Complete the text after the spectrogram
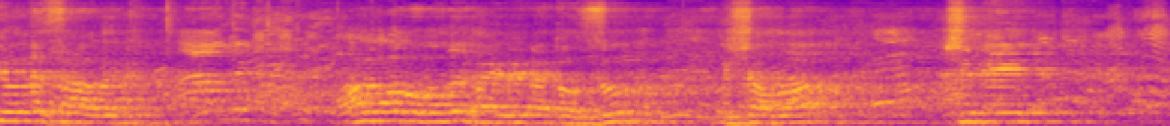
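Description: A man shouts excitedly close by.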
